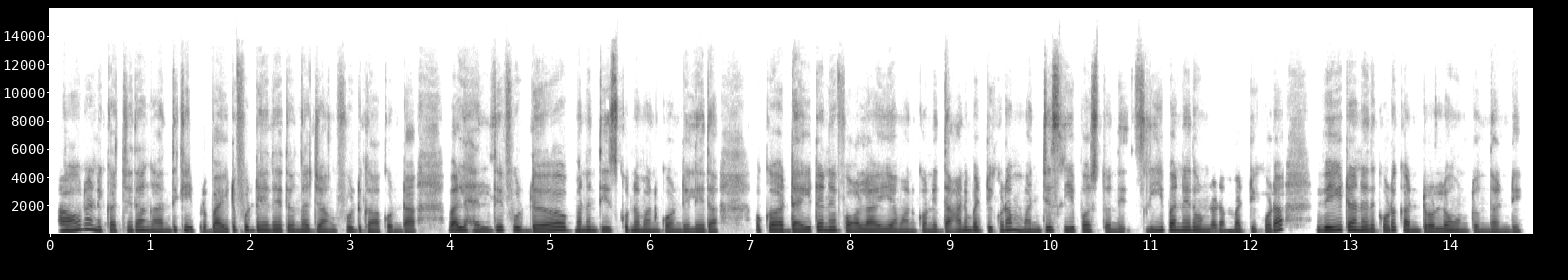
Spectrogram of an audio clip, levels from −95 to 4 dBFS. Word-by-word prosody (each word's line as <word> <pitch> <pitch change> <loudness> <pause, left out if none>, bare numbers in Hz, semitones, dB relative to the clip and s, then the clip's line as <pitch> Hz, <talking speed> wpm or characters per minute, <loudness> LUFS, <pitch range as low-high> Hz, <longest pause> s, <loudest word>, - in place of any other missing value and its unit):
అవునండి. 265 +2 +2
ఖచ్చితంగా. 220 +1 0
అందుకే 245 +7 -2
ఇప్పుడు 210 -3 -8
బయట 190 +3 +1
ఫుడ్ 245 -3 -1
ఏదైతే 210 0 0
ఉందో 200 0 0
జంక్ 190 0 -2
ఫుడ్ 220 -2 -1
కాకుండా, 185 -1 -2 0.4
వాళ్ళు 230 +1 +5
హెల్తీ 210 +5 0
ఫుడ్ 210 -5 +1 0.4
మనం 220 +1 +2
తీసుకున్నామనుకోండి. 200 -3 -1
లేదా 195 0 0 0.5
ఒక 215 0 +3
డైట్ 215 +4 +2
అనేది 235 -1 +2
ఫాలో 200 0 +2
అయ్యామనుకోండి, 195 0 -2
దాన్ని 200 +5 -1
బట్టి 230 0 -1
కూడా 255 +4 +2
మంచి 205 +5 0
స్లీప్ 220 -1 -1
ఒస్తుంది 190 -2 -5 0.2
స్లీప్ 225 +4 0
అనేది 235 0 +2
ఉండడం 205 0 -3
బట్టి 195 +1 -6
కూడా, 255 +8 +3 0.5
వెయిట్ 270 +3 +6
అనేది 220 -3 +2
కూడా 255 +4 +1
కంట్రోల్‌లో 195 0 +1
ఉంటుందండి. 180 -2 -5
205 Hz, 155 wpm, -24 LUFS, 195-230 Hz, 0.5 s, వెయిట్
